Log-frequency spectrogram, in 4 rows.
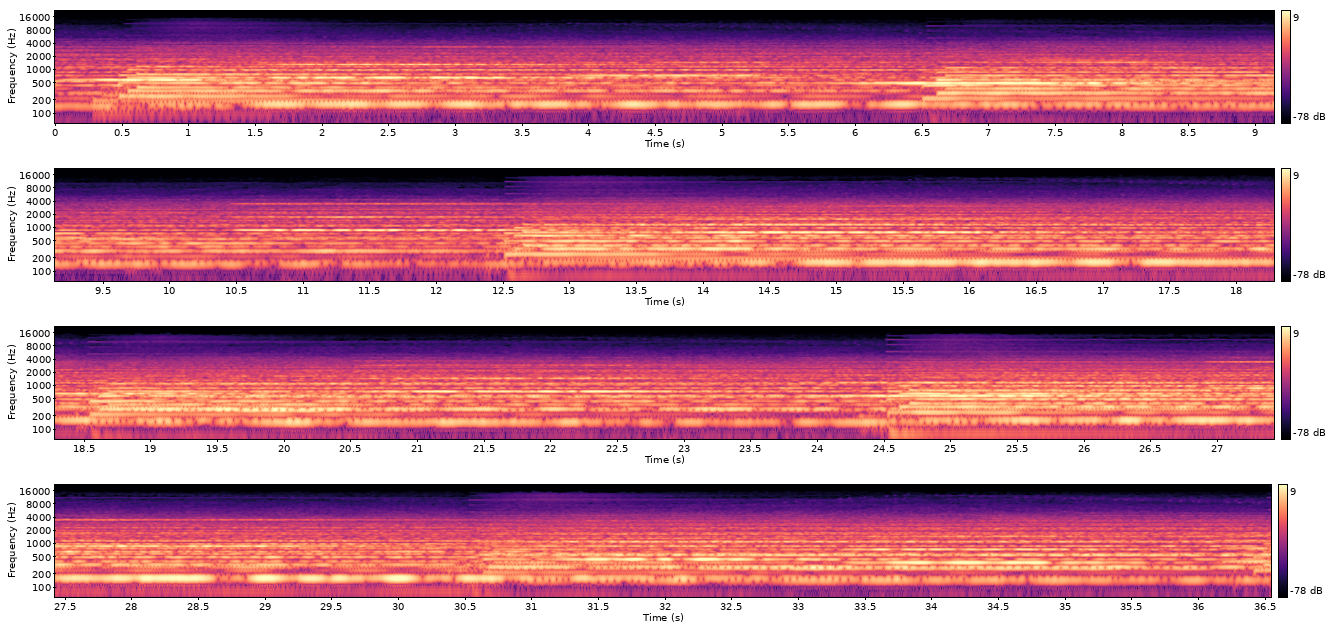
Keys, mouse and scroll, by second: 0.7 click, 2.2 click, 2.5-3.2 scroll up 1, 3.2 click, 4.4 click, 9.5 click, 10.0-11.5 middle drag, 13.8-16.8 drag, 18.2 click, 18.6-20.1 middle drag, 20.2 click, 21.8 click, 23.6 ctrl+z, 24.0 e, 26.3 click, 28.1-29.3 middle drag, 30.1 scroll up 1, 31.6 click, 33.6 click.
